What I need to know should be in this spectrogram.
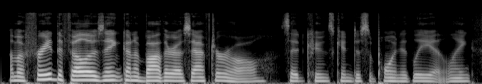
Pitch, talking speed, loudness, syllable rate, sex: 165 Hz, 200 wpm, -18 LUFS, 5.5 syllables/s, female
